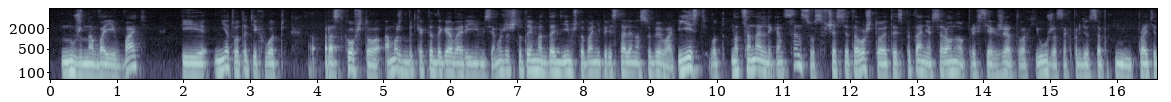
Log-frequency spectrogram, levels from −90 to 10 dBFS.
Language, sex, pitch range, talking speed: English, male, 90-110 Hz, 150 wpm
